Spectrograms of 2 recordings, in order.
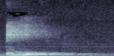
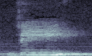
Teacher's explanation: B, mouth goes in, V, the teeth come out.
